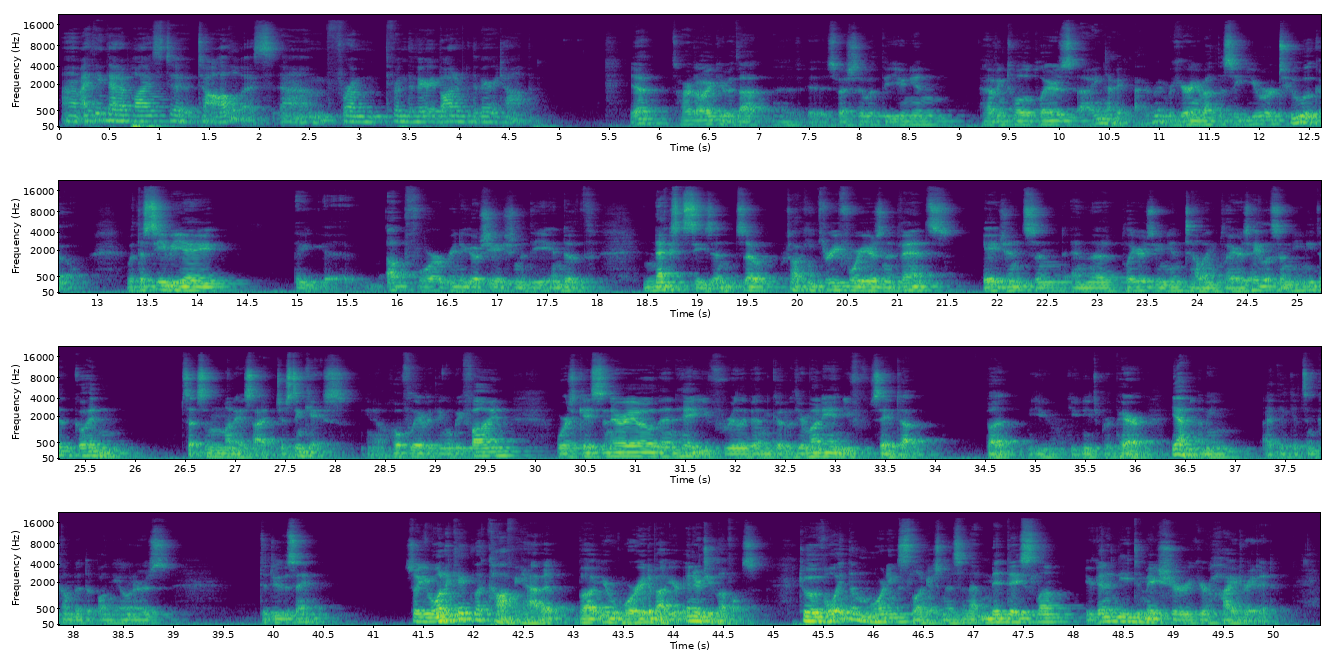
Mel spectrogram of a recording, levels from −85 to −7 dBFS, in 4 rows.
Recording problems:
off-mic speech; far
room echo; slight; dies away in 0.5 s

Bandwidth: 18.5 kHz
